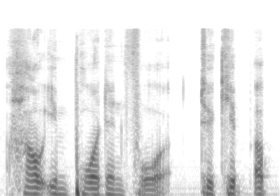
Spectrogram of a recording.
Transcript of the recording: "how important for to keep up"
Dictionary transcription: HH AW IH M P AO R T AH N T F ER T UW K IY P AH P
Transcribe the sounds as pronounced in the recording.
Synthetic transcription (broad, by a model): HH AW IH M P AO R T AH N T F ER T UW K IY P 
